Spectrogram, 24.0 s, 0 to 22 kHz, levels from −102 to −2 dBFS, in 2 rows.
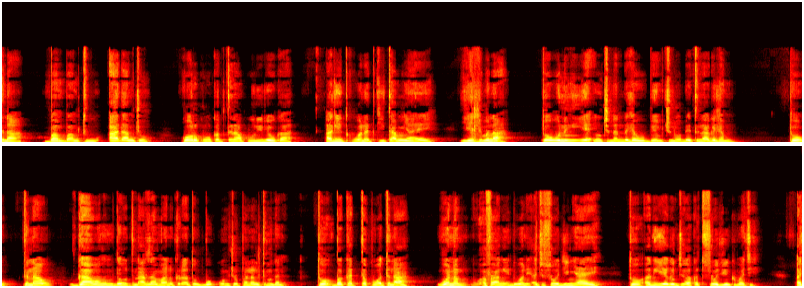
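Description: Right from the start, the top end sounds synthetic. The treble is bright enough but gritty, and s sounds come out lispy and metallic, with nothing at all above 14.9 kHz. That's most likely HE-AAC compression. The codec keeps only the lower spectrum and fakes the highs by copying lower bands upward under a rough envelope, so the harmonics don't line up, and the damage is plainly audible. It fits a low bitrate, somewhere around 24 kbps.

At about 9.95 s there's a quick bit of pre-echo, a short hiss smeared about 13 ms ahead of a sharp attack, which softens its leading edge. The attack landed late in a transform block, and the codec spread that block's quantisation noise evenly across it. Noise scaled for the loud onset ended up filling the quiet instant just before it.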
